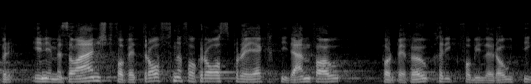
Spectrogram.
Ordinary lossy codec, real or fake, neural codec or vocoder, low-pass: AAC, 64 kbps; real; none; 7.2 kHz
